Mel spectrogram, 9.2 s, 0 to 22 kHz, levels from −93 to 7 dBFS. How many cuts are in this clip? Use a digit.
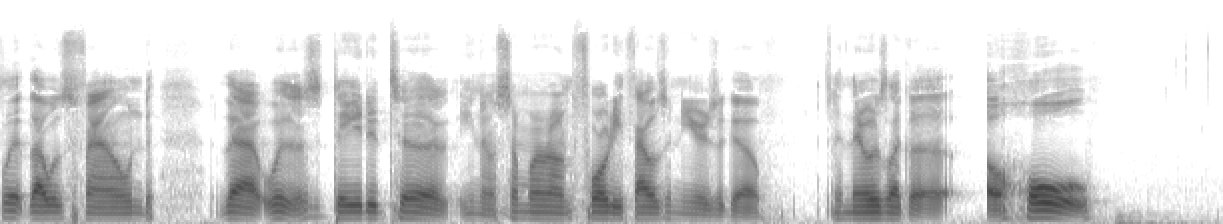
0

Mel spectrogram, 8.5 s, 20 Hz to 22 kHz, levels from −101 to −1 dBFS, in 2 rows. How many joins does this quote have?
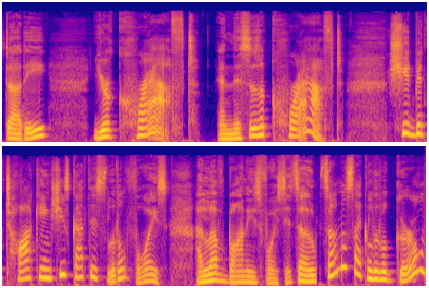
2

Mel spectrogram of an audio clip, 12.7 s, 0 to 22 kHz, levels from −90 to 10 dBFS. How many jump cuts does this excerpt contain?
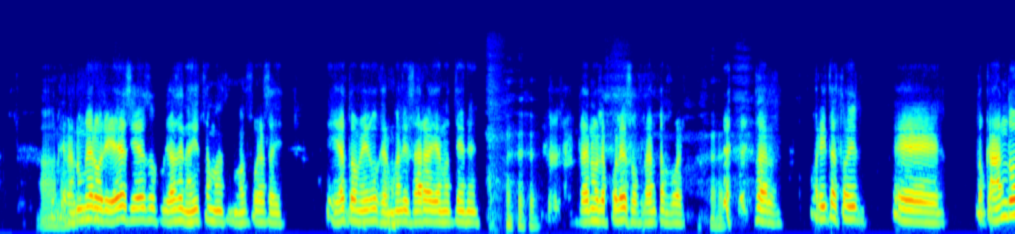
1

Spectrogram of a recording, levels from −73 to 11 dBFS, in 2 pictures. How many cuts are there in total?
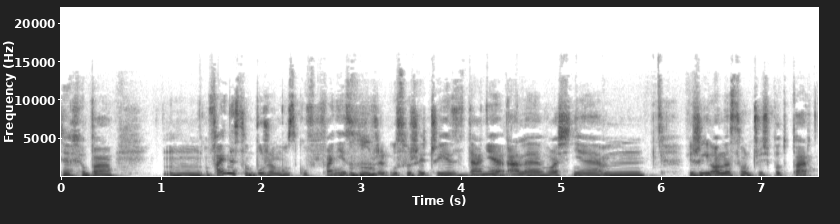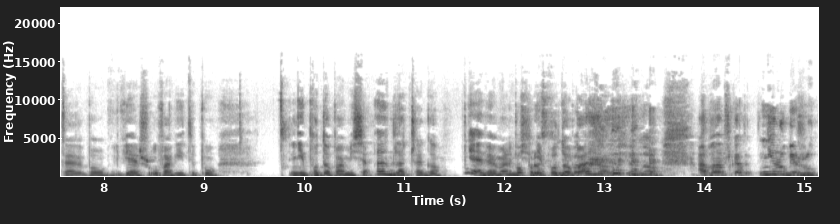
2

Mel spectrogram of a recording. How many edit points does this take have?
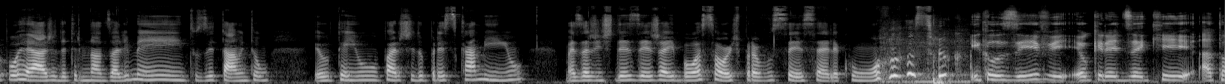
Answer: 1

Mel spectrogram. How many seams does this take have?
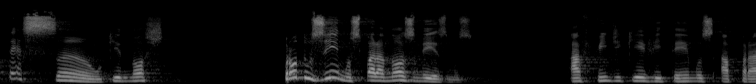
0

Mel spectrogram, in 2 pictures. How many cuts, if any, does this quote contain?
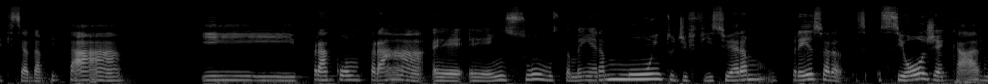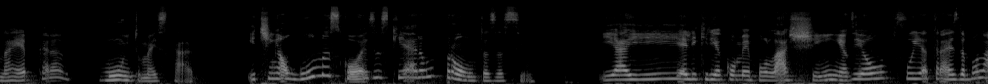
1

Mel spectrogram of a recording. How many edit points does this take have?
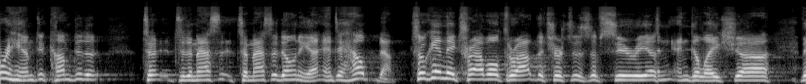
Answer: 2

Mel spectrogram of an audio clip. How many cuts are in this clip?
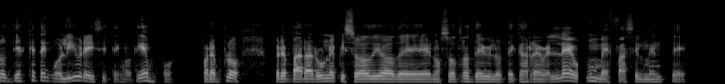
2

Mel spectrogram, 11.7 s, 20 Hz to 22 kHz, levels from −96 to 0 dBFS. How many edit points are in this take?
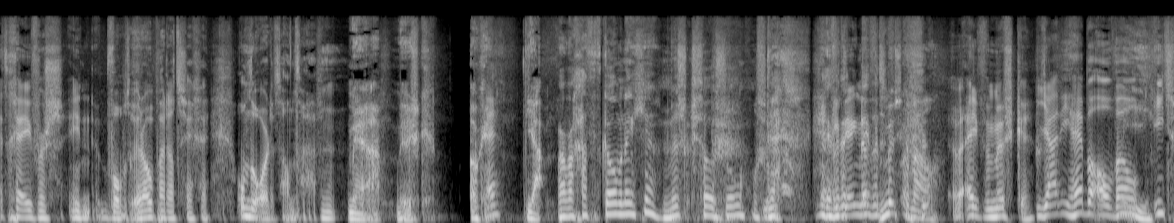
2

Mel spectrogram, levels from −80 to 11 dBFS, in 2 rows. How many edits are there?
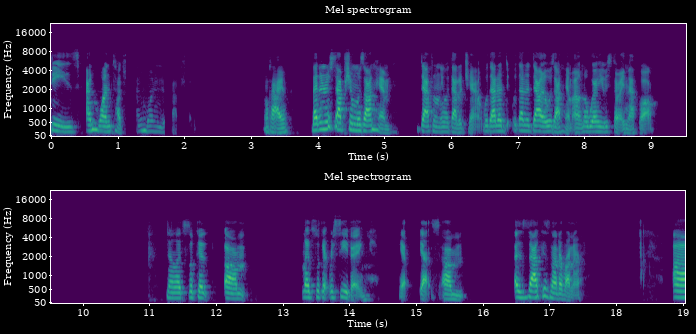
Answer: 1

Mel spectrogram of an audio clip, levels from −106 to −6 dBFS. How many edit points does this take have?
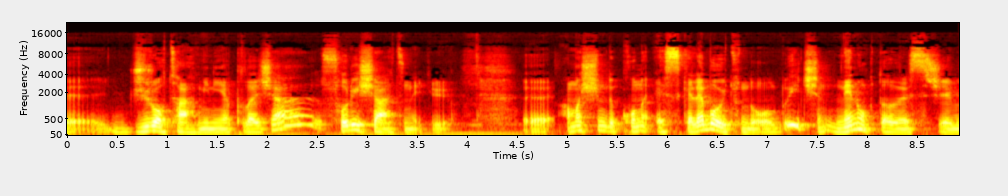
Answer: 1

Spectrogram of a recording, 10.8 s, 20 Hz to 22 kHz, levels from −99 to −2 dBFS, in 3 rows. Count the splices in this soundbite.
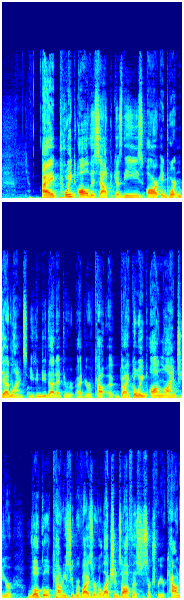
1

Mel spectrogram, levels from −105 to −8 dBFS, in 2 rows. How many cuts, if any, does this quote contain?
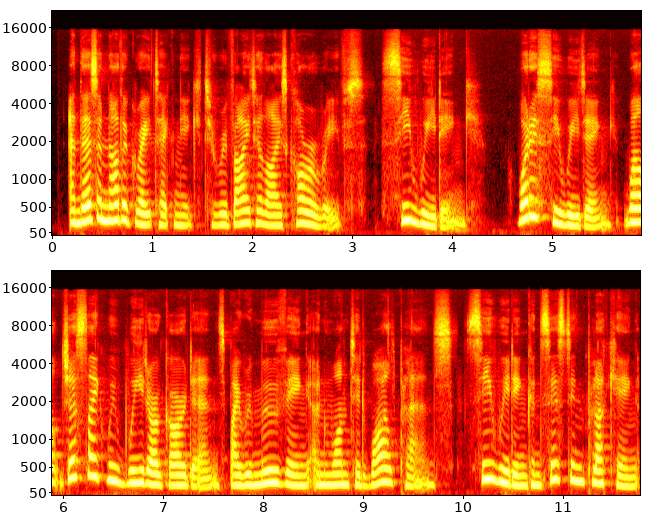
0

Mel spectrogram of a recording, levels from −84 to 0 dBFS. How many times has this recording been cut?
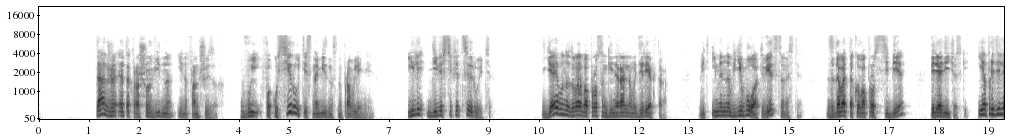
1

